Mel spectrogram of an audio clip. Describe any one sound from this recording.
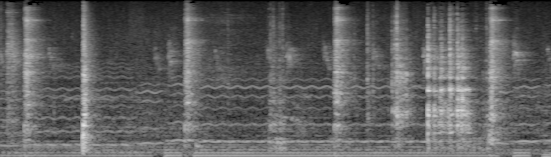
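Dishes clink against each other in a basin.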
